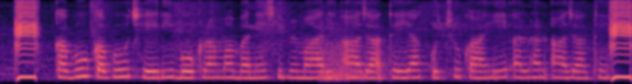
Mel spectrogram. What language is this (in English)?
Chhattisgarhi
